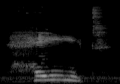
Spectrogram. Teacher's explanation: your tongue starts out in the e position, but it ends somewhere very different · we don't have pure vowels e and o in English. They are actually minor diff thongs.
